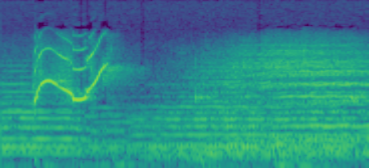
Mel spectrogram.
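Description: Cartoon film soundtrack music holding a sustained chord, with a short high swooping glide, up then down, in the first half second.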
